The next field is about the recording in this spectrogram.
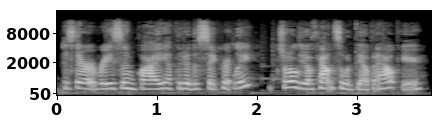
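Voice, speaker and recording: Bright, higher-pitched New Zealand woman. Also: steady tone, rapid-fire, gravelly, breathy edge, faint music behind. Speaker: tabletop game player. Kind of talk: in-character game dialogue.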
